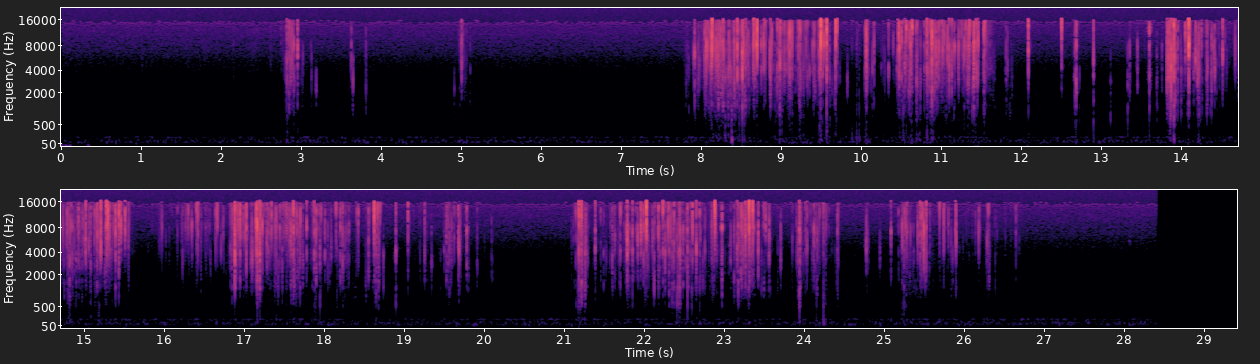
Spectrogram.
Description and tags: CANDY WRAPPER CRUNCHING
This record is of a candy wrapper scrunching up like faux static noises in cellphone scenes, and normal scrunching up of candy wrappers.
crackle, plastic, candy, crinkle, wrapper, crunch, scrunch, static, piece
